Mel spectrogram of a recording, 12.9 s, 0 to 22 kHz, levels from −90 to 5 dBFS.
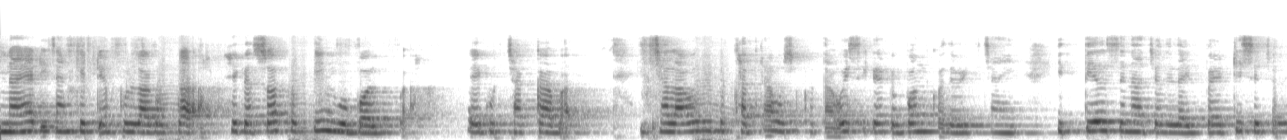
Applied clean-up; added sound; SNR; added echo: neural separator model SepFormer DNS4.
